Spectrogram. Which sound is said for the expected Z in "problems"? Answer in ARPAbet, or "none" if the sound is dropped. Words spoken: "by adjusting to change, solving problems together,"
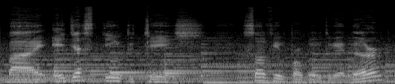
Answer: none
